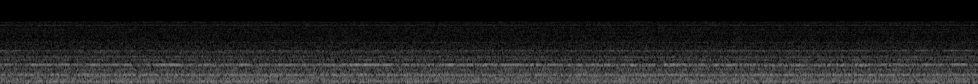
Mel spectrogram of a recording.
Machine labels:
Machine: fan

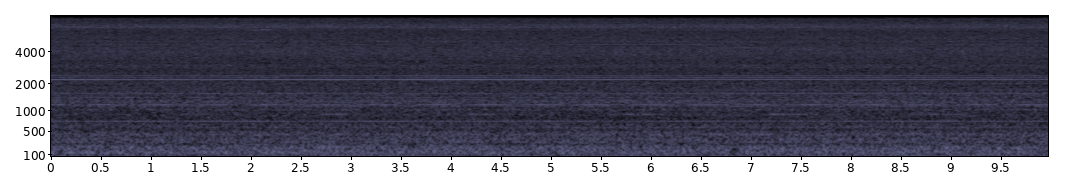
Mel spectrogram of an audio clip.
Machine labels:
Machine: pump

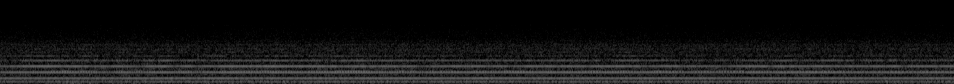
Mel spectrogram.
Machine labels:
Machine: fan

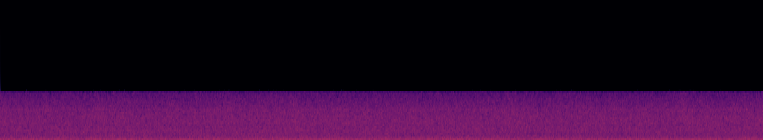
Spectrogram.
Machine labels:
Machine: fan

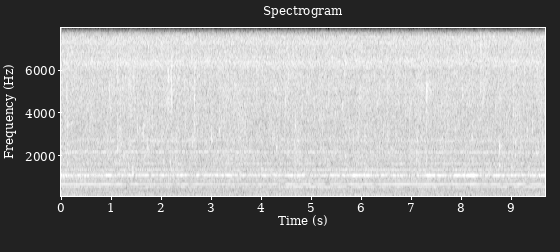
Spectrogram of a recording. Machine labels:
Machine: pump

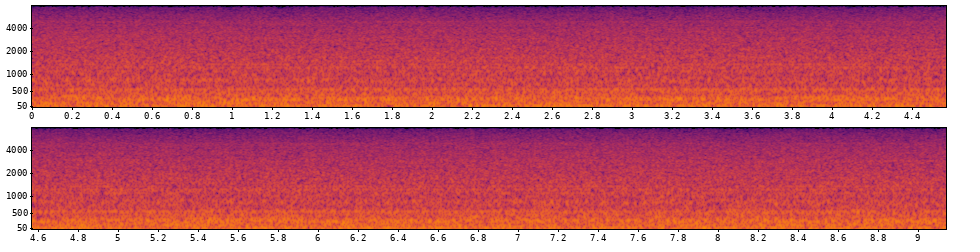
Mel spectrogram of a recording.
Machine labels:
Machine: slide rail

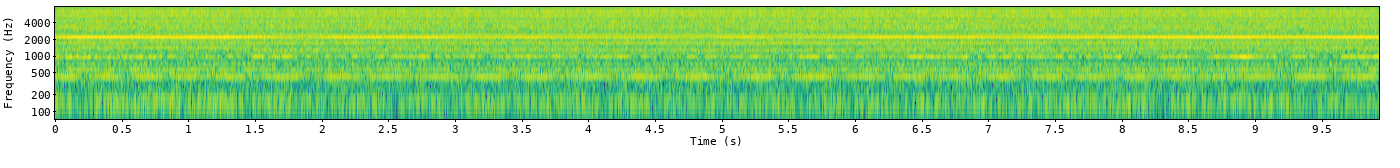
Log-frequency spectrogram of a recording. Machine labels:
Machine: pump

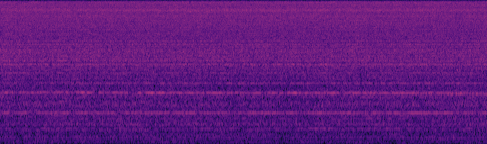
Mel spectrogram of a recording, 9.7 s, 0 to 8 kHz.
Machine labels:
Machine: fan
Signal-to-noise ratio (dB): 0 dB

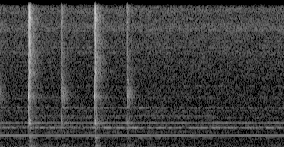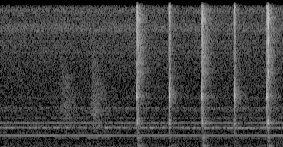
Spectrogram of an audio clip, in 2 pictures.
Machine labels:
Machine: valve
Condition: normal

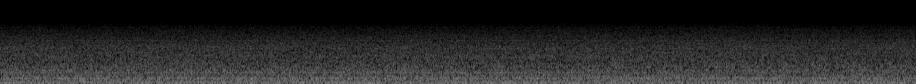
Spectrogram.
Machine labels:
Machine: fan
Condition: abnormal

